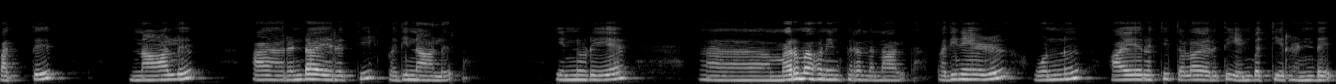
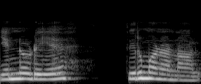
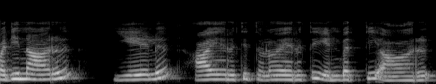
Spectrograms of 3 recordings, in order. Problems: background sounds at intervals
